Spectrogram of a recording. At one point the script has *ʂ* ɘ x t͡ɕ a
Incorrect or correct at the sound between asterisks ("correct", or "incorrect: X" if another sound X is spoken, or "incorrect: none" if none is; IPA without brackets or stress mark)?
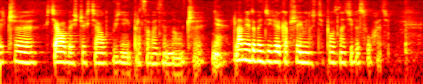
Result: incorrect: t͡ʂ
